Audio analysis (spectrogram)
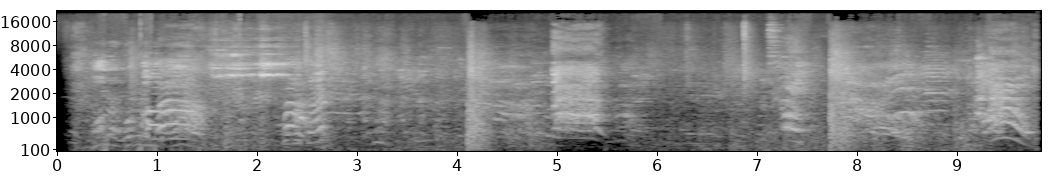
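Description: At an Attitude Pro Wrestling show on Friday night at the Z Fun Factory in Yuma, several loud, sharp slams of bodies hitting a wrestling mat land a second or two apart, while a crowd shouts and screams excitedly throughout.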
